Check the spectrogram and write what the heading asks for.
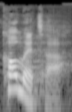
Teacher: gets borrowed into Old English as cometa, with the stress on the first syllable. And remember, Old English is a language that likes to stress things on the first syllable.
